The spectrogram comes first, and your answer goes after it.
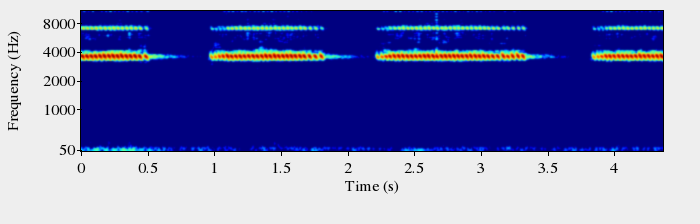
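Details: Cricket chirping at night in Phteah Prey: high, even buzzing trills lasting about half a second to a second and a half, separated by short silent gaps, four bursts in just over four seconds, with a faint low rumble beneath.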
